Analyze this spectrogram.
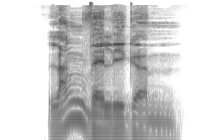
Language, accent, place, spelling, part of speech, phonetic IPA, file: German, Germany, Berlin, langwelligem, adjective, [ˈlaŋvɛlɪɡəm], De-langwelligem.ogg
- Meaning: strong dative masculine/neuter singular of langwellig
